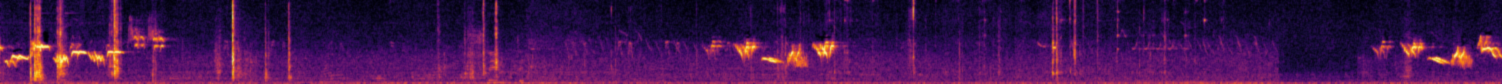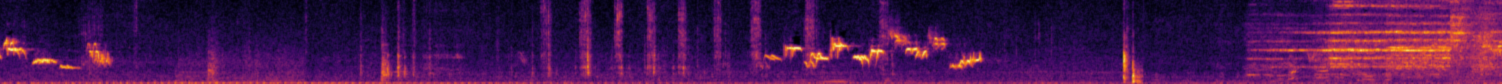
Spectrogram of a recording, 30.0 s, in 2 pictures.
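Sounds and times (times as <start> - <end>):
songbird chirping: 0.0 - 16.6, 22.5 - 26.2.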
